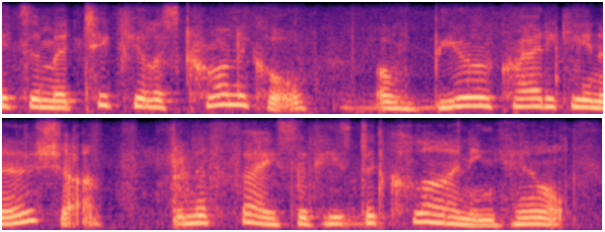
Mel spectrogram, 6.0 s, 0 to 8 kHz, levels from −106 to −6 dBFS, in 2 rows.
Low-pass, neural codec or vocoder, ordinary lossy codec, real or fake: 7.2 kHz; vocoder, 44.1 kHz, 128 mel bands, Pupu-Vocoder; Opus, 24 kbps; fake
